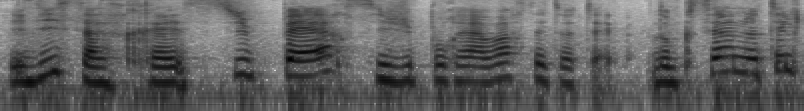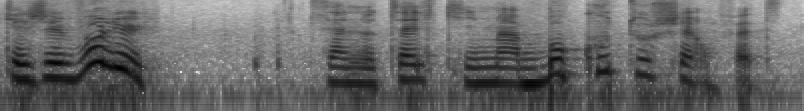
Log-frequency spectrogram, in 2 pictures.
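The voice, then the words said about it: Slight Spanish accent in French. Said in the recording (French): “il y a un petit accent. Il y a un petit accent ... je suis espagnole, je suis galicienne”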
